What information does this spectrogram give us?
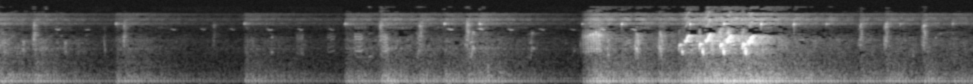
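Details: A lone nestling in the nest, calling for its mother, gives thin, high chirps in uneven bursts of about three a second, peaking in a quick cluster, over a steady low hum.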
